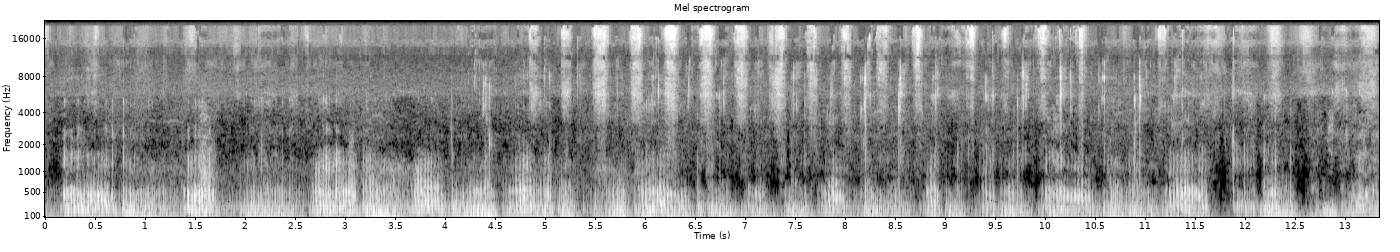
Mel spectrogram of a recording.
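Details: Cat's continuous low purr, a rough vibrating drone pulsing in rhythm with its breathing, inhale and exhale phases alternating steadily throughout, close and quiet.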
